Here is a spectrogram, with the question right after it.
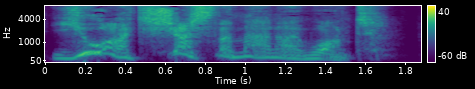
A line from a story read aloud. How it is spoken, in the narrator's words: Raskolnikov cried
